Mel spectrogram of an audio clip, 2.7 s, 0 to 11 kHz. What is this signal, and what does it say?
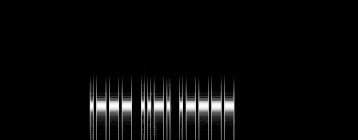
Morse code, heard as a keyed tone, about 50 wpm, 700 Hz. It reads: JF1
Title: Callsign Prefixes for Top 25 DXCC - 50wpm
